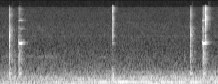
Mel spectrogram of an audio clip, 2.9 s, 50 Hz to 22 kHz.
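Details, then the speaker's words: A few sharp, crisp relay clicks over three seconds, quiet background, relay pulling in at 12 V injected (7 V not enough) after measuring 370 ohms; normal relay click, though contacts then read open, possibly burnt inside. "We are drawing something now, but seven is not enough. 12. Ready? Yep, it clicked."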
